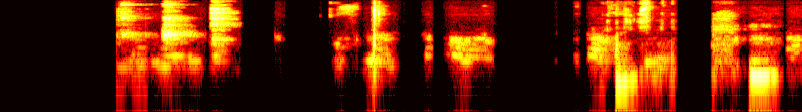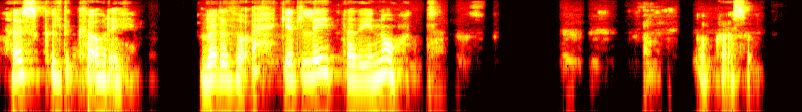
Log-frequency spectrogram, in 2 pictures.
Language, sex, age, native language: Icelandic, female, 60-69, Icelandic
